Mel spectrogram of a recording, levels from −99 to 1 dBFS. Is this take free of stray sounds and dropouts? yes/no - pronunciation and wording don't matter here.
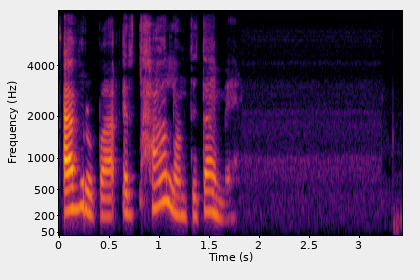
yes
